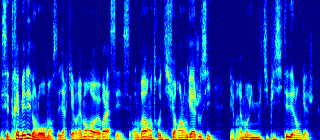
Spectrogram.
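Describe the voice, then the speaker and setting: A man's voice: mid-range voice, steady tone, fast talker, dark tone. A man hosting a literary interview over a video call, asking questions with frequent hesitations. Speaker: host.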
